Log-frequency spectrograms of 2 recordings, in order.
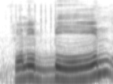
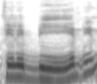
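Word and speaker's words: فلبيني: berikutnya Anta minalin filibin nah tidak boleh filibin ini Nun harakatnya apa filibin ynya mati nunnya mati ah itu tidak boleh harus jelas ya kalau dalam percakapan silakan disukunkan tapi kalau lagi belajar teori harus jelas filibini filibinu filibina filibini ada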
